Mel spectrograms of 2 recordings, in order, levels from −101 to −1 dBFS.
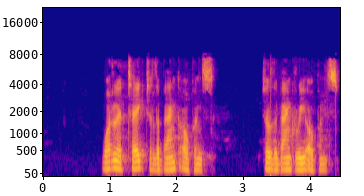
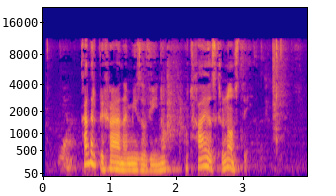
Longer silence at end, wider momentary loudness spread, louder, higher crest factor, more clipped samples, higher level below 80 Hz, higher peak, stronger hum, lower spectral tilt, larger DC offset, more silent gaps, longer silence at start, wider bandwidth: second, 0.05 s vs 0.3 s; second, 7 LU vs 15 LU; first, -20 LUFS vs -23 LUFS; about the same, 18 dB vs 20 dB; neither; about the same, -54 dBFS vs -52 dBFS; about the same, -2 dBFS vs -4 dBFS; neither; about the same, -5 dB/octave vs -4 dB/octave; neither; neither; first, 0.9 s vs 0.25 s; second, 7.8 kHz vs 11.5 kHz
